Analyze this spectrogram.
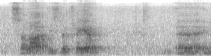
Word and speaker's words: Salah: is the call to the prayer that we pronounce every time before the Salah Salah is the prayer uh in Arabi s a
